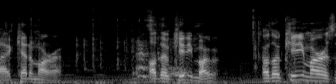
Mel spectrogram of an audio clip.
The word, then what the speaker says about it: Kedemara: so I figured just make a little closer to how it would be pronounced so ket Amara although although Kitty Mar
